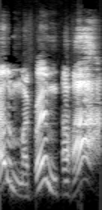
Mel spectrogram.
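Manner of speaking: pompous, high, grand, overinflected royal voice. Describing Aquaman in Batman: The Brave and the Bold, pompous kingly Aquaman voice. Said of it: "He talks like this and this overinflection".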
